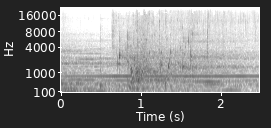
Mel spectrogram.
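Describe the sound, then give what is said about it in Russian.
Water drips in a cave, a few soft, sparse plinks over a faint, steady liquid wash, with no talking. “Со сводов падают прозрачные хрусталики воды. Тишина, всплески воды от весел.”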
